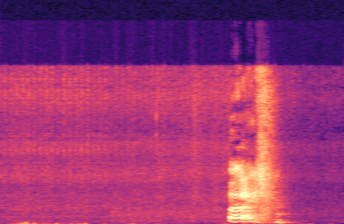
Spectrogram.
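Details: Single loud, explosive, wet sneeze after soft background noise, deliberately induced with chhinkni sneezing powder and a tissue; sneeze.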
